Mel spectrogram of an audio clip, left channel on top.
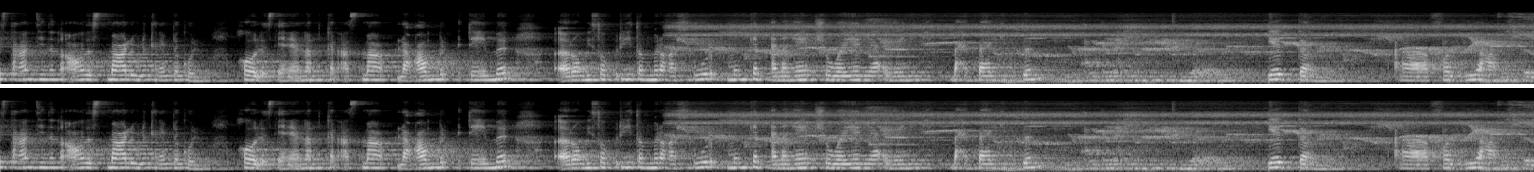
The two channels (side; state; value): both; identical; correlation 1.00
